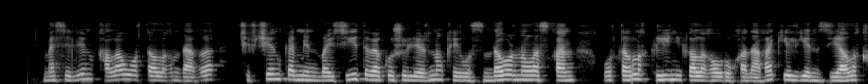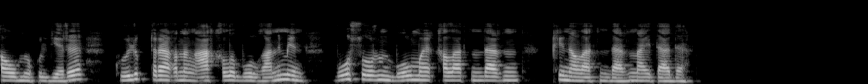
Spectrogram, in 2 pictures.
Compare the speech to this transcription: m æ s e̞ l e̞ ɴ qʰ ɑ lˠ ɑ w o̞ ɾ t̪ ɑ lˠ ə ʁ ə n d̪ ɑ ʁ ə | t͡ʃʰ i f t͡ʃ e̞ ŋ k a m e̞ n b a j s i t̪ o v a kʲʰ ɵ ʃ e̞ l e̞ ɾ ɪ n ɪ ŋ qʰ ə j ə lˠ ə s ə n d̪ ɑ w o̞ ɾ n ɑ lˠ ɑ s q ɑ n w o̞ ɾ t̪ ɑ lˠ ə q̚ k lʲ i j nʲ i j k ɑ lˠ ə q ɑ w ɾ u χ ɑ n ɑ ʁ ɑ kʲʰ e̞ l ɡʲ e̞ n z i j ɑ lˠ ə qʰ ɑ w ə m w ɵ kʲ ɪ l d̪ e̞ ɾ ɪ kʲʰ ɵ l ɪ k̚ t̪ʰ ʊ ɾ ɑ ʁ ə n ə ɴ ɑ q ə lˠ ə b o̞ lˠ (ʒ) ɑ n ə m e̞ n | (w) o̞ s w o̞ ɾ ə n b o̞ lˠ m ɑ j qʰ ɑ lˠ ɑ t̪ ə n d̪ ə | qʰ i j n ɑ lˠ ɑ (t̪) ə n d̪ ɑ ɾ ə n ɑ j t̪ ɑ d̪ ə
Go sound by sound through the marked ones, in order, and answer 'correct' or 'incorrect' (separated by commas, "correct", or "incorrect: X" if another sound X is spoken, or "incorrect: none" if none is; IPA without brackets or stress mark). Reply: incorrect: ʁ, incorrect: b, correct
